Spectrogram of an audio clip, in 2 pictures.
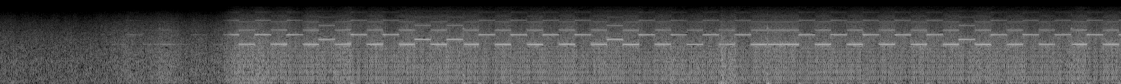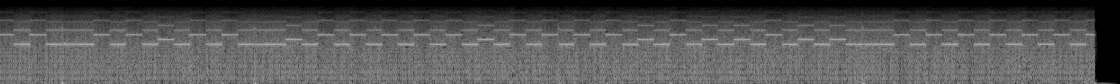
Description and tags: AT&T Cordless Phone off Charger motionless 1700 KHZ
Electro-magnetic interference from an AT&T; cordless phone handset CL82301 when held near the internal Ferrite antenna on the back right of a 13-year-old boombox at 1700 KHZ in the AM broadcast band. Recorded with Goldwave from line-in. You hear a series of beeps shifting between one of 3 tones. These are the fastest and highest pitched standby tones I've come across with this phone. The higher AM frequency picks up an extra buzz not there at lower frequencies.
noise, am-radio, radio-interference, t, beep, hum, sequence-of-tones, electro-magnetic, EMI, EMF, electronic, digital, lo-fi, cordless-phone, buzz, pulse, tone, interference, glitch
